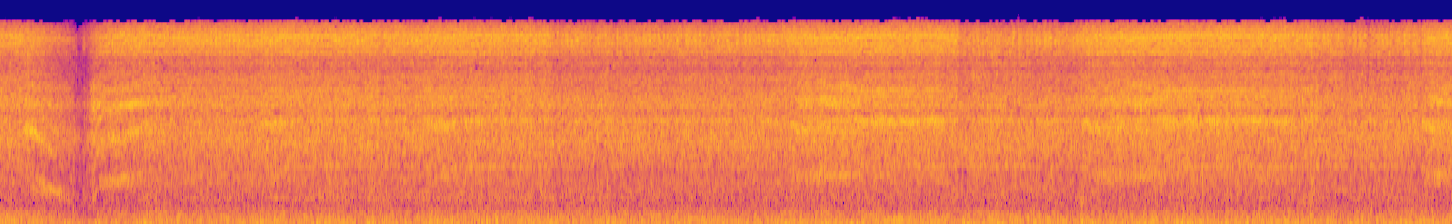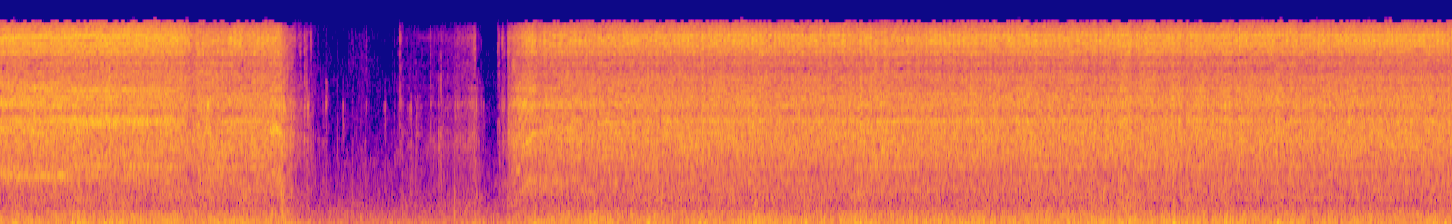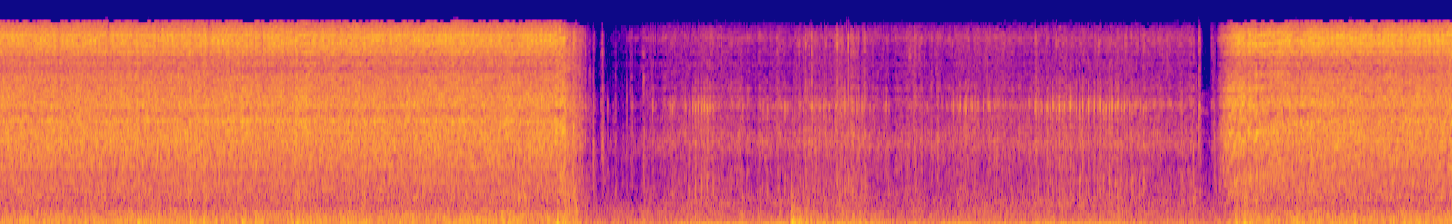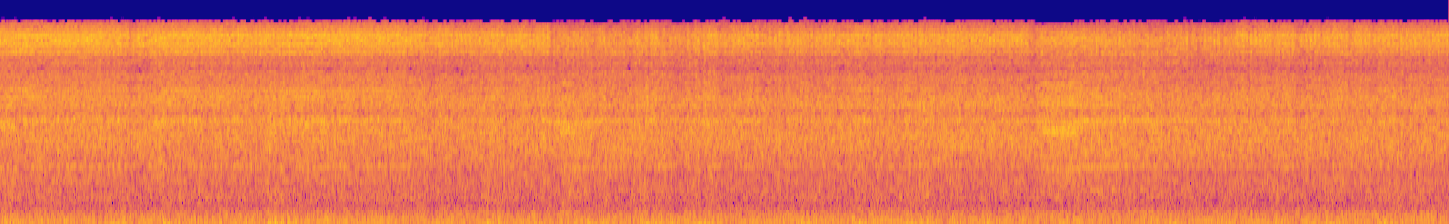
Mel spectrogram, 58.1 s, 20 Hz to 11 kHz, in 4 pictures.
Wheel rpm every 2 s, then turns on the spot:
150, 230, 230, 230, 230, 230, 230, 220, 160, 30, 220, 230, 230, 230, 230, 230, 230, 90, 20, 20, 60, 220, 230, 230, 230, 230, 230, 230, 230.
34-40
